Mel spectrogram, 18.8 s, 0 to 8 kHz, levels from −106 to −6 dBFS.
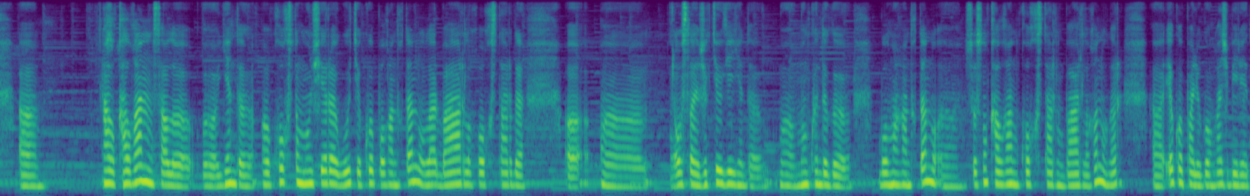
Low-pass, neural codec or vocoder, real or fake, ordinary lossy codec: none; none; real; none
